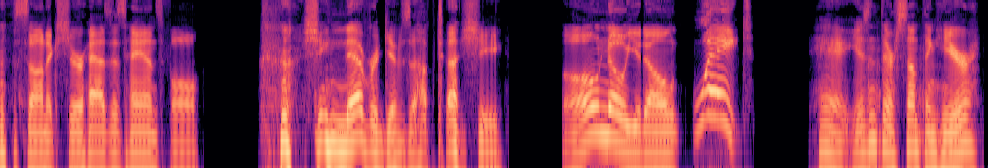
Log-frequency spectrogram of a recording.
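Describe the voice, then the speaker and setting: A man's voice: medium pitch, dry recording, studio quality. A man voicing a tough, hot-headed young echidna hero in a video game, speaking emphatically and with cocky confidence. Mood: cocky, relieved, then excited, urgent, then curious, alert. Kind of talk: video game character voice lines, tutorial hints and battle shouts.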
